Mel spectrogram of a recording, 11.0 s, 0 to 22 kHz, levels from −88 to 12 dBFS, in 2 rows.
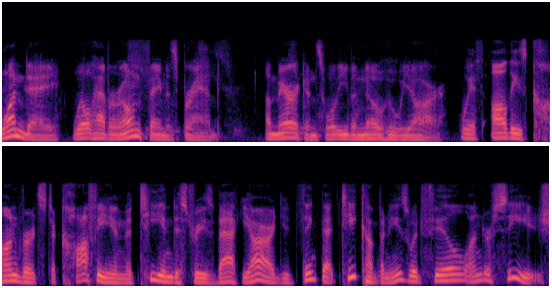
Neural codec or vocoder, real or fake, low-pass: none; real; 7.2 kHz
